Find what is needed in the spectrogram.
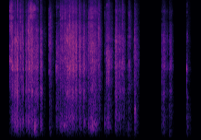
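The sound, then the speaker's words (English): Loud crunching of vegan white cheddar snacks being chewed, dense bursts of brittle crackling that stop, then a few short crunches after a pause; no talking. “Mine was pretty crunchy.”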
